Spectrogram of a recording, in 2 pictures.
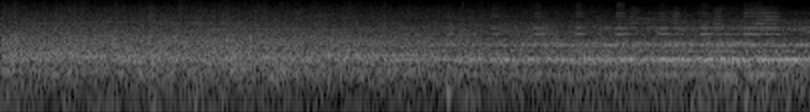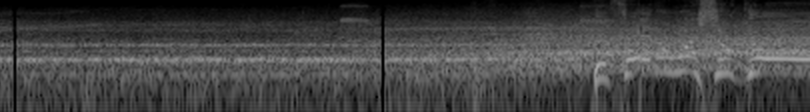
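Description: Large football crowd singing and cheering in celebration, a held chant over a steady roar that swells towards the end.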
